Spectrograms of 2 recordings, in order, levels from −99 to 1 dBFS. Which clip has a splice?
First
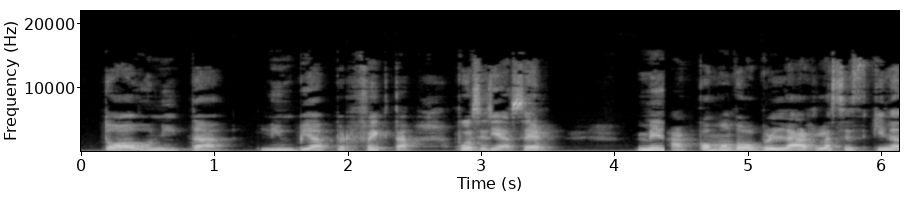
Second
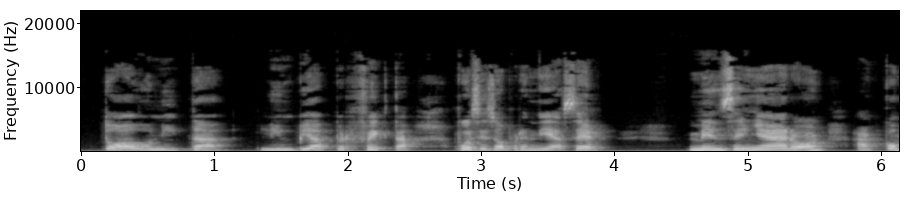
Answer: first; 2 cuts; at 3.1 s, 4.4 s

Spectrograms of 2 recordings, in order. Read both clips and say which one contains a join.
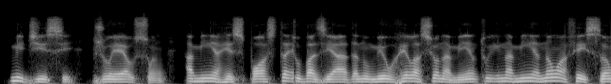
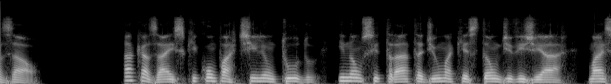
first; 1 cut; at 2.9 s

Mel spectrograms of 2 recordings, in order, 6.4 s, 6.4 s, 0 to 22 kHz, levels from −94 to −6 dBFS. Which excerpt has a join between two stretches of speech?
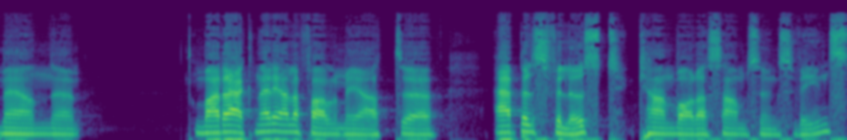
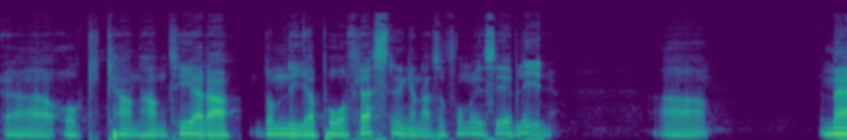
second; 2 cuts; at 1.8 s, 3.8 s

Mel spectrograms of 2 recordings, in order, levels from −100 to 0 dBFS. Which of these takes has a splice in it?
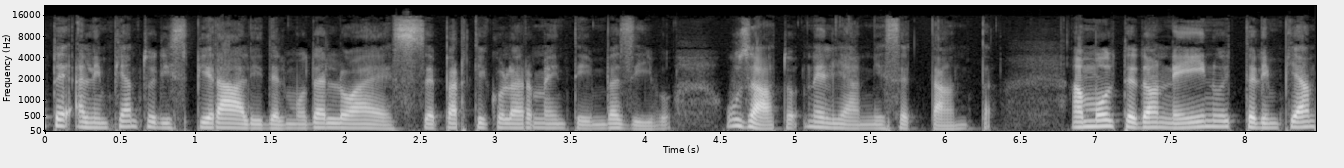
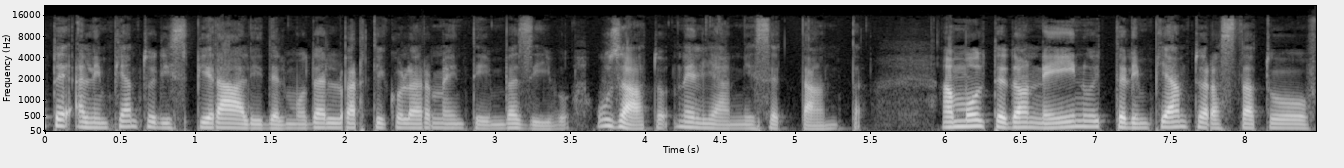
second; 2 cuts; at 2.0 s, 3.6 s

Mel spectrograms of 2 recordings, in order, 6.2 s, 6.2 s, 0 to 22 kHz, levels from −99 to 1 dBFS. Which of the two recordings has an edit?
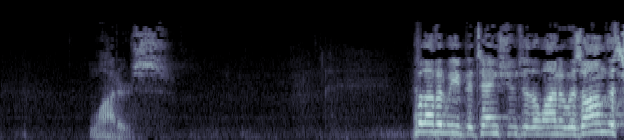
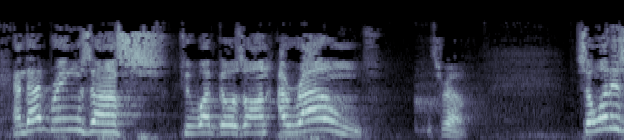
first; 2 cuts; at 4.2 s, 4.7 s

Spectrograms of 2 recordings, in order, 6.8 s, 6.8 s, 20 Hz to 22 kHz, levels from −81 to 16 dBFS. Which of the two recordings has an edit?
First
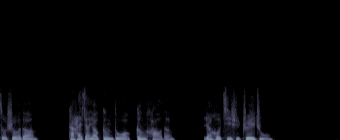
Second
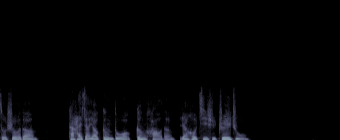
second; 1 cut; at 3.5 s

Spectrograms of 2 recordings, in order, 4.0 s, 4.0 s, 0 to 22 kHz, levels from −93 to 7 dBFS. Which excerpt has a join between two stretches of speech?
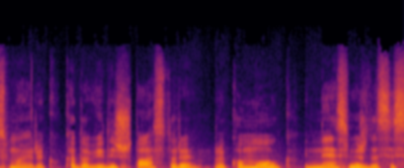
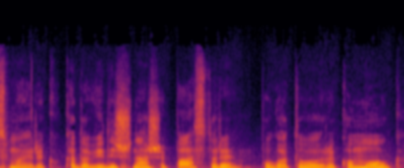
first; 3 cuts; at 1.3 s, 2.2 s, 3.1 s

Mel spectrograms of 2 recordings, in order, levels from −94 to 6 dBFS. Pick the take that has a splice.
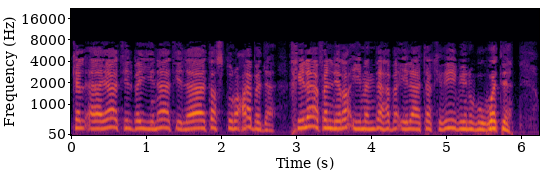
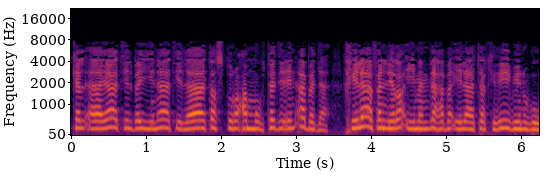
first; 1 cut; at 2.3 s

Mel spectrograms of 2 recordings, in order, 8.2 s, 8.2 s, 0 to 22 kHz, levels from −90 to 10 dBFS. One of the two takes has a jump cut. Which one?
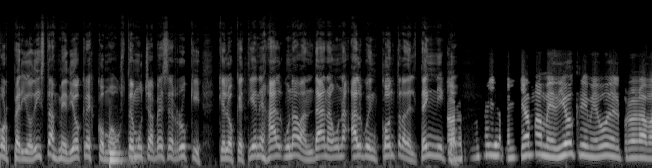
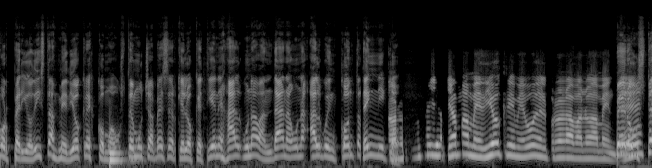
second; 3 cuts; at 2.2 s, 4.5 s, 5.6 s

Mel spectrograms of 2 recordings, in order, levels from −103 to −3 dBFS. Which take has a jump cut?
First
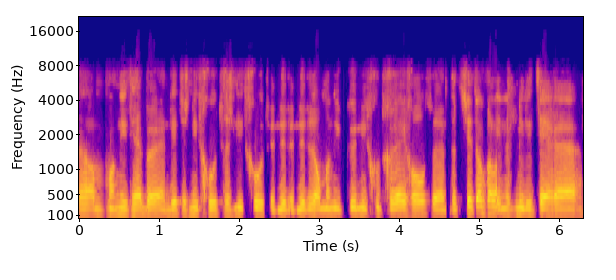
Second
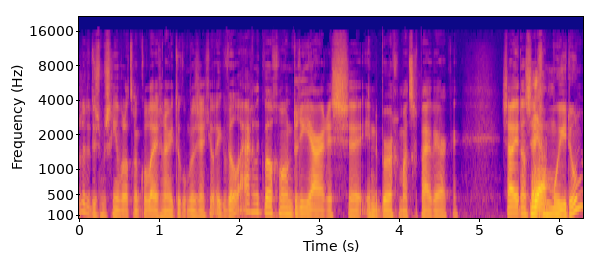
first; 4 cuts; at 1.8 s, 2.6 s, 4.6 s, 5.2 s

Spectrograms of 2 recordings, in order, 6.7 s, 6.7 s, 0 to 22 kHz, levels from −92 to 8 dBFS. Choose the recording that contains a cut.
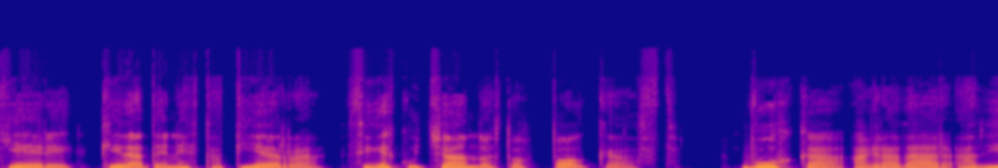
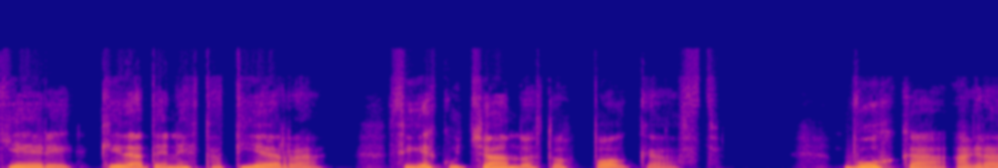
first; 2 cuts; at 2.3 s, 4.8 s

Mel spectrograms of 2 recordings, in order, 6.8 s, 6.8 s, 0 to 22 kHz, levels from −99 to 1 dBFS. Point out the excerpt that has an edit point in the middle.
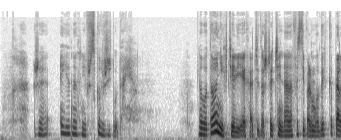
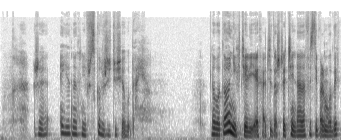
first; 1 cut; at 2.3 s

